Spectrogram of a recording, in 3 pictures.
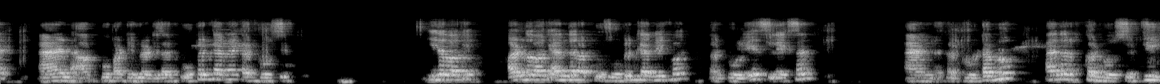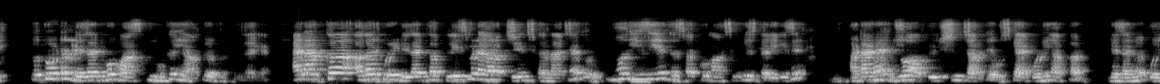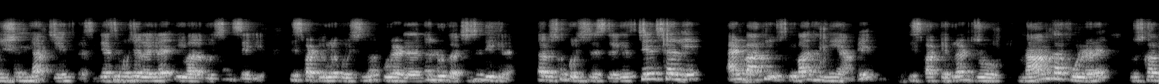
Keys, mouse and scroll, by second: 0.0 ctrl+o, 2.3 click, 6.9 ctrl+a, 8.1 ctrl+c, 8.1 ctrl+w, 9.5 ctrl+w, 11.3 ctrl+alt+shift+v, 13.7 space, 13.9 click, 14.3 space, 15.3 ctrl+space, 15.6-17.8 ctrl+alt+drag, 17.8 ctrl+t, 18.5-28.6 drag, 28.6-31.2 drag, 31.2 Return, 33.5-34.7 drag, 33.5 v.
